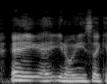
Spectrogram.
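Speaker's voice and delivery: ordinary delivery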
